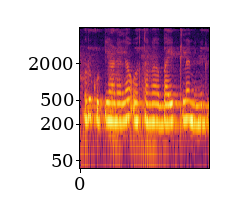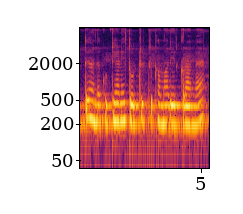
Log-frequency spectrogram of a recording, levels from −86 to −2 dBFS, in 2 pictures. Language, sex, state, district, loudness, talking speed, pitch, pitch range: Tamil, female, Tamil Nadu, Kanyakumari, -14 LUFS, 140 wpm, 220 Hz, 210-230 Hz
